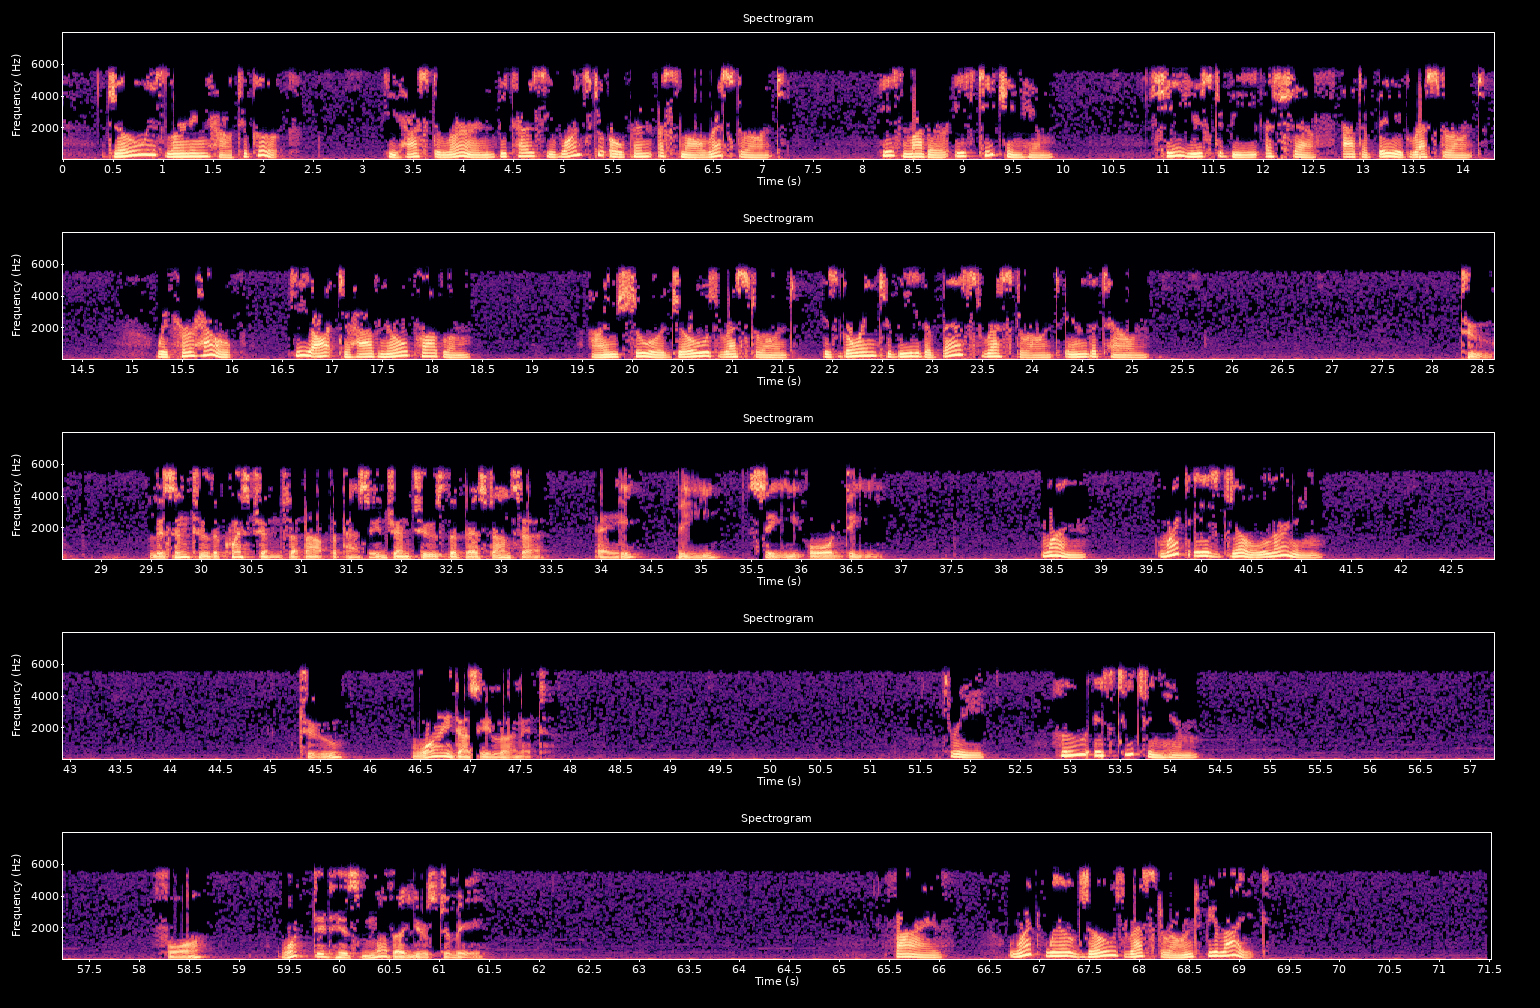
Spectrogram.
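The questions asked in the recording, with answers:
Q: What is Joe learning?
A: How to cook

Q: Why does he learn it?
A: He wants to open a small restaurant

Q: Who is teaching him?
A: His mother

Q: What did his mother used to be?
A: A chef at a big restaurant

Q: What will Joe's restaurant be like?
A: The best restaurant in the town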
